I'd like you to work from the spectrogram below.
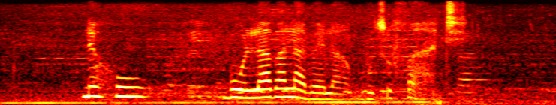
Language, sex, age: Southern Sotho, female, 30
